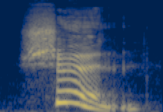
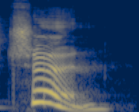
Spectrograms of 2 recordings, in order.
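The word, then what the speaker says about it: schön: In German, it's shun. So I could be saying something like the weather is nice. That would be in German is churn.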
